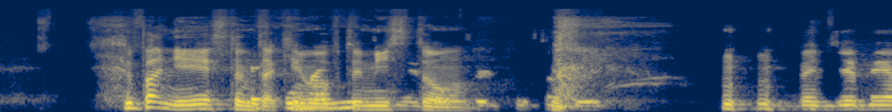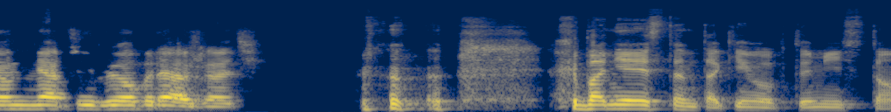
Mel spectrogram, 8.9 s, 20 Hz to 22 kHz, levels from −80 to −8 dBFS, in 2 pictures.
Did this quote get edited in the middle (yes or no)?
no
